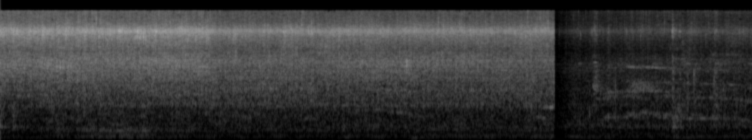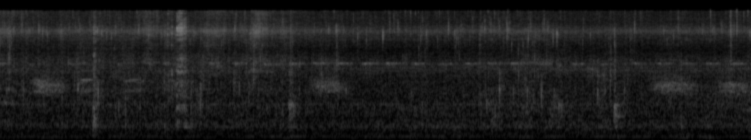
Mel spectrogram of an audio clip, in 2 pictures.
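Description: Anchovies sizzling in hot oil on a flat pan, a steady hiss that cuts off suddenly about five and a half seconds in. It gives way to a much quieter background with faint scattered clicks.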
